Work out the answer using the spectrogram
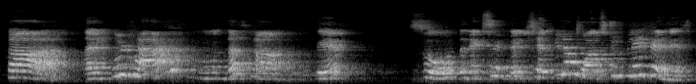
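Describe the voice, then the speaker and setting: High-pitched teacher in an echoey room. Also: female voice, pushed and bright, recorded from a distance, slight background noise. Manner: repetitive, spells out words letter by letter, asks "yes?" often. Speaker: school English teacher. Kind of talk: classroom grammar lesson.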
